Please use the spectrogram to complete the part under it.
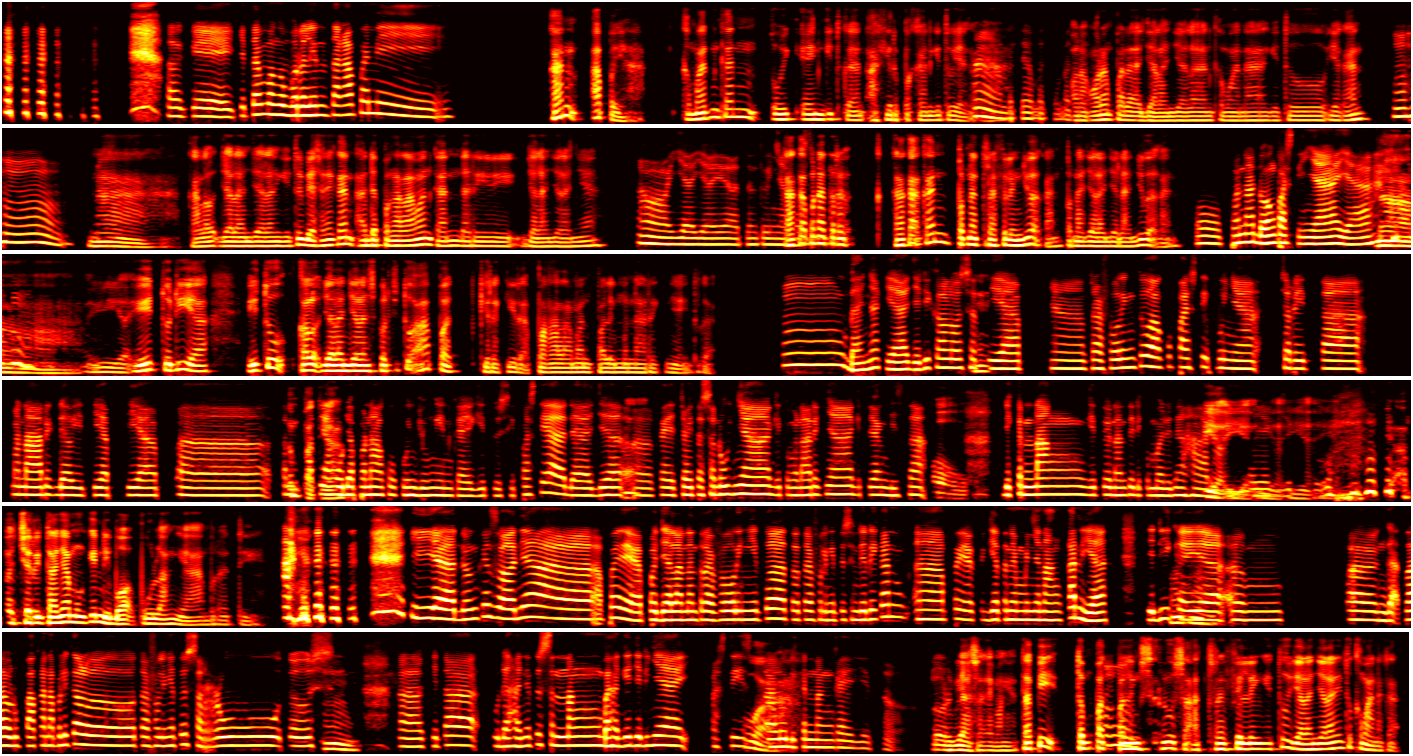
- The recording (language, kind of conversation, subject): Indonesian, unstructured, Apa pengalaman paling menarik yang pernah kamu alami saat bepergian?
- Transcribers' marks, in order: laugh; in English: "weekend"; static; drawn out: "Nah"; distorted speech; tsk; in English: "traveling"; drawn out: "Nah"; chuckle; tapping; in English: "traveling"; drawn out: "eee"; chuckle; laugh; in English: "traveling"; in English: "traveling"; in English: "traveling-nya"; other background noise; in English: "traveling"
